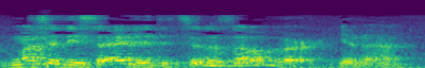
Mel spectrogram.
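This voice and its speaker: A man's voice: fairly high pitch, wildly swooping pitch, normal speed, gravelly. A man being interviewed, talking emphatically with many fillers. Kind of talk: casual recounting. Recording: echoey room, distant mic, faint noise.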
